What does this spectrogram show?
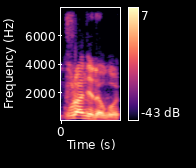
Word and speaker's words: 꾸란: 그 코란, 옛날에 코란이라 그러지, 꾸란이라고, 이런 발음대로.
